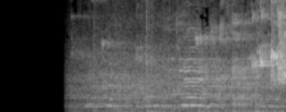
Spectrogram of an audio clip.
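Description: Dead silence for about the first second, then the live sound of an indoor basketball game: a basketball bouncing on the hardwood court under indistinct voices, echoing in a large hall.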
